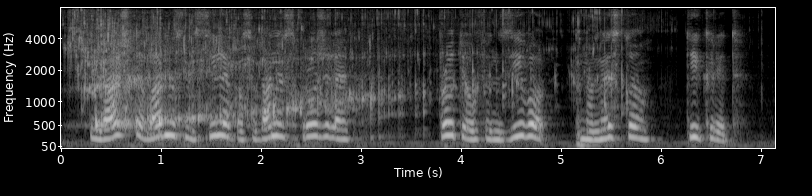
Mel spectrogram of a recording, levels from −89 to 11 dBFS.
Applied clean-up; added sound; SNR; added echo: none; Liquid; 9 dB; reverberation time 0.3 s.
